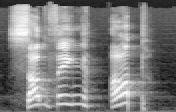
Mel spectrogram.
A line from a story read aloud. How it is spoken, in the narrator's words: boomed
